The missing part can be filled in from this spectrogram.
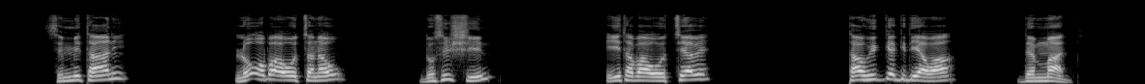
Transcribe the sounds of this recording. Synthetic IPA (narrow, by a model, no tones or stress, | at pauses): sɪmːɪt̪aːnɪ | lɔʔːɔbaːo̞ːt͡sːɐnɐw | d̪ɔs̬ɪʃːɪːn | ʔiːt̪ɐbaːo̞ːt͡sːɪjaːwɛ | t̪ɐʊhɪɡːɛɡɪd̪ɪjaːwaː | d̪ɛmːaːd̪ːɪ̥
